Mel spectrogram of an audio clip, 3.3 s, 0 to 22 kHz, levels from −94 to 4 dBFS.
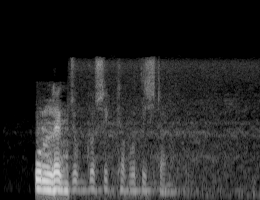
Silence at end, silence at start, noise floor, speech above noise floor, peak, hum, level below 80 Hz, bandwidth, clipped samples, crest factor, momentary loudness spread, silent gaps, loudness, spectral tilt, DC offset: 1.2 s; 0.45 s; -56 dBFS; 35 dB; -2 dBFS; none; -62 dBFS; 8 kHz; under 0.1%; 22 dB; 24 LU; none; -19 LUFS; -7 dB/octave; under 0.1%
